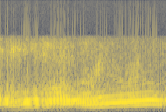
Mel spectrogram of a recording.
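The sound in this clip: A hand-built car's engine revving, loud and continuous. Its pitch climbs slowly and smoothly over a few seconds.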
